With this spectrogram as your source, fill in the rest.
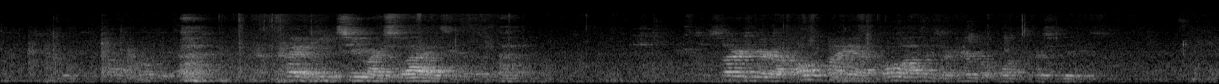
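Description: A man speaks through loudspeakers in a large echoing hall.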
